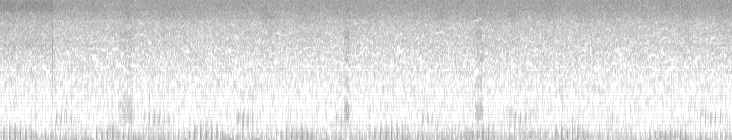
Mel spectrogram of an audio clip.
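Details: Domestic cat in labour, giving birth, purring steadily: low rhythmic pulses, roughly two per second, each a soft rumbling burst, with faint room noise behind.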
